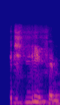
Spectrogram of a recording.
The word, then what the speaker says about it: Schlieffen: Alemania tenía un plan, o se dice que tenía un plan, el plan Schlieffen, perdón. ¿De acuerdo? La I y la E juntas en Alemania se pronuncia como una I normal.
